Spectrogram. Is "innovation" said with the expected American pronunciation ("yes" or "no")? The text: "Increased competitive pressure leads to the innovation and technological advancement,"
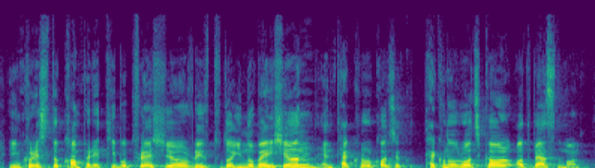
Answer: no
